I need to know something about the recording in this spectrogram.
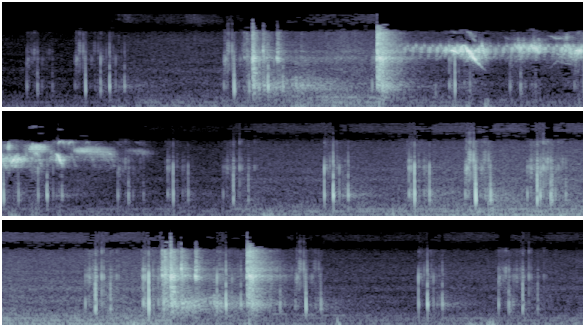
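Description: A heavy hammer thuds on the ground.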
